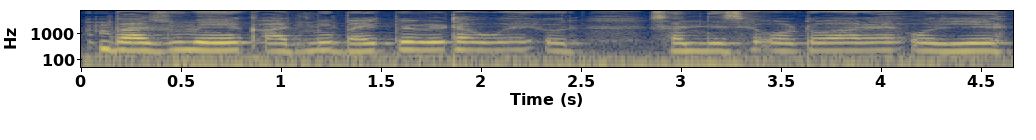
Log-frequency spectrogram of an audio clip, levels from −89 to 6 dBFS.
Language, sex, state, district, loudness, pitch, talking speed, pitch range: Hindi, male, Delhi, New Delhi, -17 LUFS, 225 Hz, 245 wpm, 220-235 Hz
